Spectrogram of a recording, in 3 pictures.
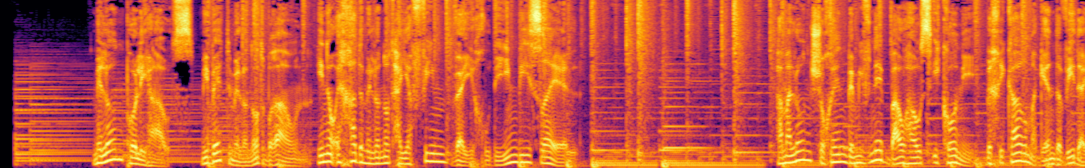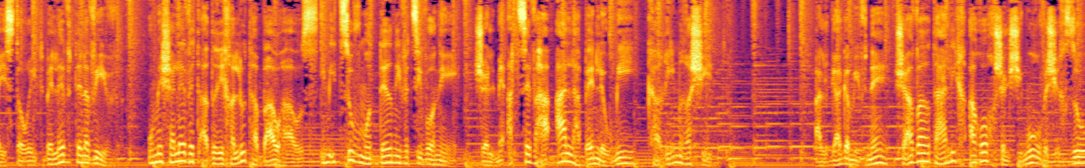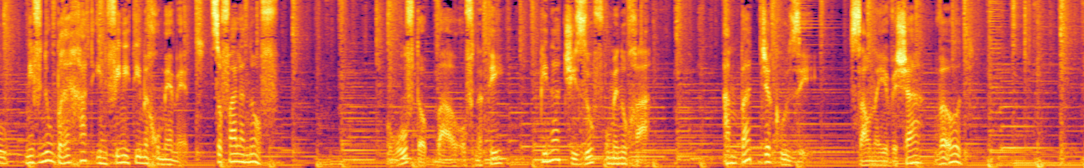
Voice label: hebrew others

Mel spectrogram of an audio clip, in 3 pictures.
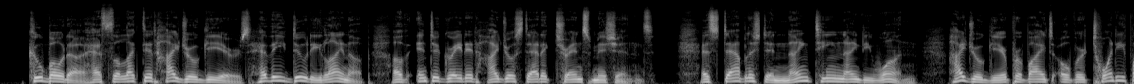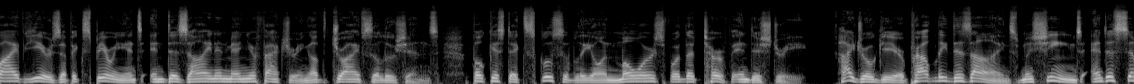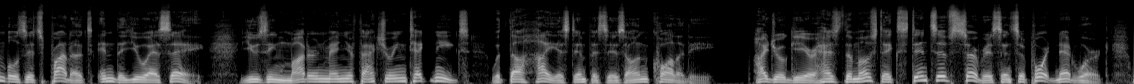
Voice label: english american corporate videos

